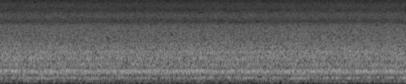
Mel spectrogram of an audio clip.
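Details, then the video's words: Honeybees in a swarm, recovered from next door at the start of swarm season, give a loud, constant wall of buzzing, dense and unvarying for the whole stretch. "My Bees Swarmed! Next Door Honeybee Recovery"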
